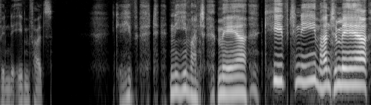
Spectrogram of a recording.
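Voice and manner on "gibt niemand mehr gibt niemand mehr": very slow, much louder howl; blowing as loud as possible. A narrator's reading. The wind howling for more gifts, very loud. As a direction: blow it out like a storm. Blies er so laut er konnte.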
